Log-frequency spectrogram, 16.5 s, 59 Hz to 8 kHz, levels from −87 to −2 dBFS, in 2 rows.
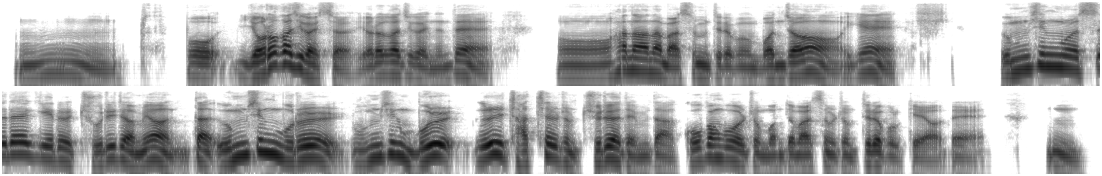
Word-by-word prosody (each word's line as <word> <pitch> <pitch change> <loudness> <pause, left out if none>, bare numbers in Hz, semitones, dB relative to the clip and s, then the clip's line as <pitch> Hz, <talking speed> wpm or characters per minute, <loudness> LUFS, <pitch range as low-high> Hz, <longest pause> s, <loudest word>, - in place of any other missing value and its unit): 음. 110 - -10 0.5
뭐 110 -1 -2 0.2
여러 180 +12 +5
가지가 205 -6 +5
있어요. - - -5
여러 115 - -1
가지가 115 -4 0
있는데 85 +2 -3 0.5
어 100 +1 -6
하나하나 150 -2 +4
말씀을 95 +2 -2
드려 95 -2 -5
보면 90 -2 -8
먼저 100 +6 +2
이게 - - -3 0.8
음식물 165 +5 +1
쓰레기를 155 -5 0
줄이려면 145 +8 +1
일단 - - +1
음식물을, 155 - +2
음식물을 180 - +3
자체를 115 +9 -1
좀 120 - -5
줄여야 140 +3 +3
됩니다. 85 -5 -5
고 125 - -2
방법을 145 -7 +1
좀 - - -7
먼저 90 +2 -5
말씀을 90 0 -3
좀 - - -8
드려볼게요. - - -3
네. - - -9 0.5
음. 75 - -7
125 Hz, 300 characters per minute, -18 LUFS, 100-160 Hz, 0.8 s, 여러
